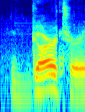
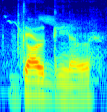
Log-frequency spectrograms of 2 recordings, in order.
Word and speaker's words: garter: By the way, garter, the name is pronounced garter, not gardener or garden snake.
